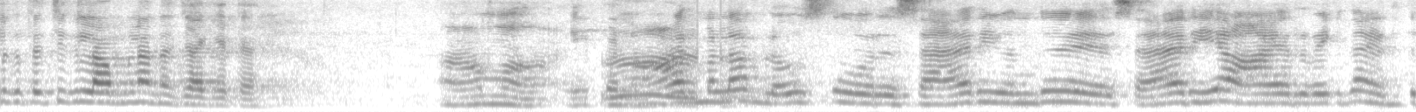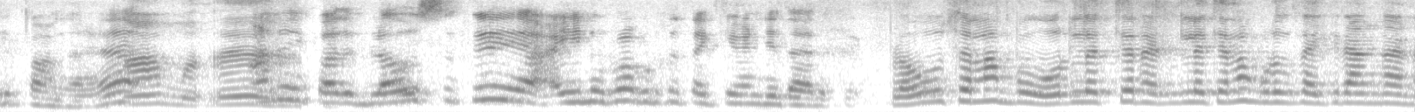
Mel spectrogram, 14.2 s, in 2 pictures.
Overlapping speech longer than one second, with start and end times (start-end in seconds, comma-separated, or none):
none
